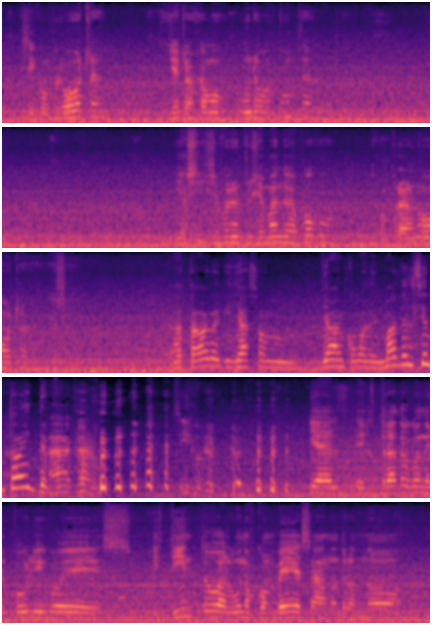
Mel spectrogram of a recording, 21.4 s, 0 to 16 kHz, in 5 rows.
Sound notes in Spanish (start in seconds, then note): 13.6 risas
